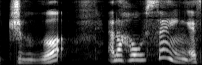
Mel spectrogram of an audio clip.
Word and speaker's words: 宅: Well, it turned out it's pronounced as zhái, and the whole thing is pronounced as zhái, and it means residence.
